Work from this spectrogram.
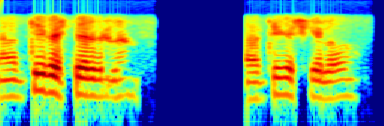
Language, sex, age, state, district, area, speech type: Goan Konkani, male, 45-60, Goa, Canacona, rural, conversation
